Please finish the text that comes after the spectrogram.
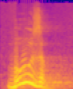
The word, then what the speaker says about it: bosom: a woman who held a babe against her bosom said, speak to us of children. B-O-S-O-M, pronounced as bosom.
